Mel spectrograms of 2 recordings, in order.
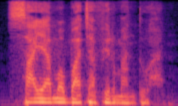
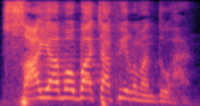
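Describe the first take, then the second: First: It is said at normal loudness. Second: It is said louder and more firmly.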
